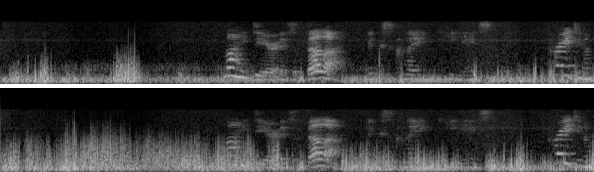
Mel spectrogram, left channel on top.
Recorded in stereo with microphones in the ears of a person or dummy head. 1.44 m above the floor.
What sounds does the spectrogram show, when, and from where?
2.2 s a woman speaking: 80° left, 0.9 m; by 5.9 s 15° left (ahead or behind), 6 m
